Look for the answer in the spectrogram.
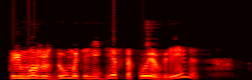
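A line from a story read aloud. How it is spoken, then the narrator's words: Snorting. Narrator (Russian): Лоренцо фыркнул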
